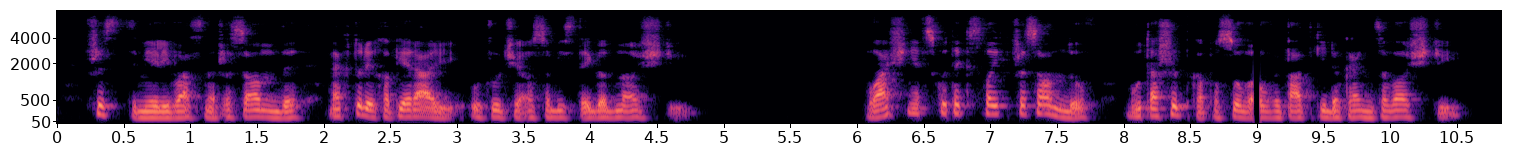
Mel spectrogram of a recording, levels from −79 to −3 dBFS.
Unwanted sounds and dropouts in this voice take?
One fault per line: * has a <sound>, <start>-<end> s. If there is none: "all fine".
* has a dropout, 9.0-9.0 s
